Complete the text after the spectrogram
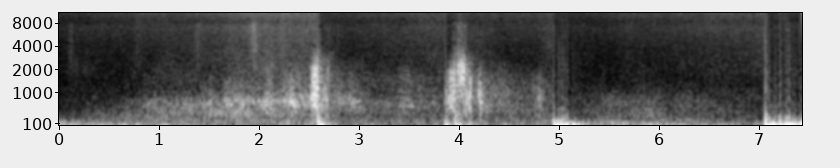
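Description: Rocket motors roar as missiles streak through the air.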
